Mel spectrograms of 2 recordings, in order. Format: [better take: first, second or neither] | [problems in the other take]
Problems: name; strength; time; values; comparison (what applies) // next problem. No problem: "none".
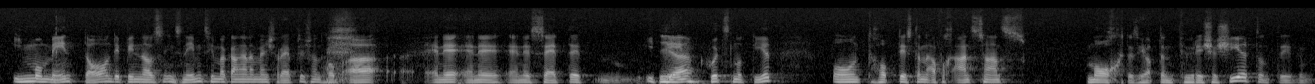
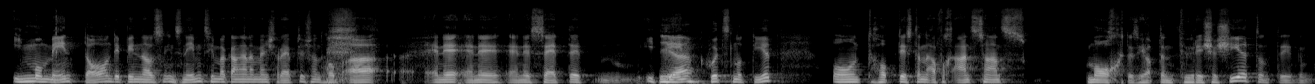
second | hiss; noticeable; throughout; 20 dB below the speech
